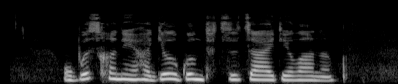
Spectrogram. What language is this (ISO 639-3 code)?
abk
